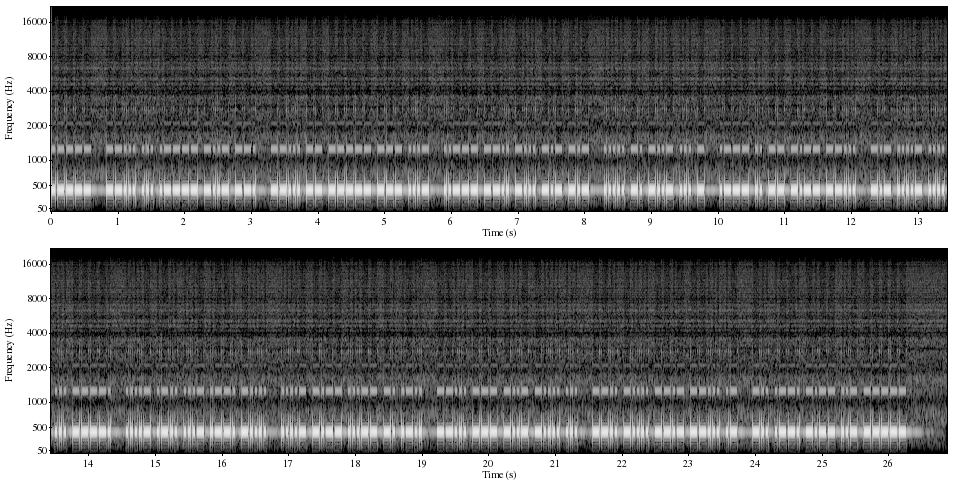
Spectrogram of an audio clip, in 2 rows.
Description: Morse code, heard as a keyed tone, machine-sent, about 36 wpm, 420 Hz, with room echo. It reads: … 7S1XG 7M0OV 2ZBKK 5NXST JIMY7 K4HS9 4LVP6 4Y3NL 7OX6S Z6Q7A DPYU0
